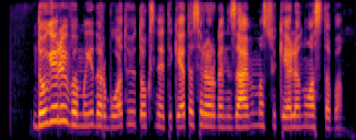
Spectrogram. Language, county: Lithuanian, Panevėžys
